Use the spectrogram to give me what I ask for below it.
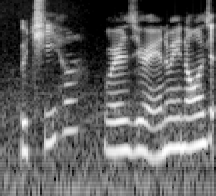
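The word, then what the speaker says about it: Uchiha: It's pronounced Uchiah.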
